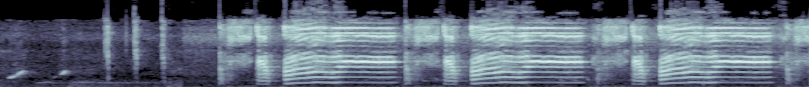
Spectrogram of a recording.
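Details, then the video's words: A talking rose-ringed parakeet (Indian ringneck) talks in a nasal, voice-like tone, giving four syllables about a second apart after a few faint chirps and clicks. "Talking Parrot"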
